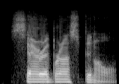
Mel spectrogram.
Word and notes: Cerebrospinal: American English

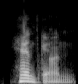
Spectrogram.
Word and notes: handgun: American English

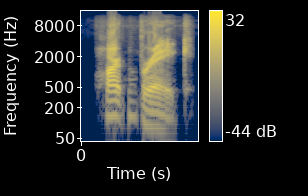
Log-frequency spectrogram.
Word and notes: heartbreak: American English

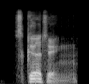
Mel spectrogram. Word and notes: skirting: British English

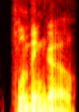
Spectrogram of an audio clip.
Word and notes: flamingo: American English

